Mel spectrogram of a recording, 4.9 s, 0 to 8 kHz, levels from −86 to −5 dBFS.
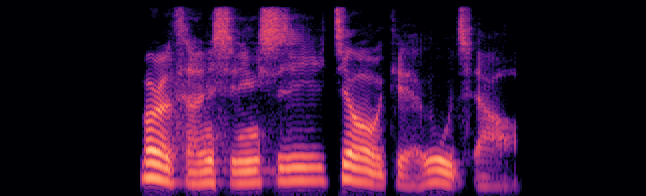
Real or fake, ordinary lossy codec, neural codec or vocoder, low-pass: fake; MP3, 64 kbps; codec, 16 kHz, 2 kbps, X-Codec, HuBERT features, trained on LibriSpeech; 7.2 kHz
